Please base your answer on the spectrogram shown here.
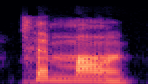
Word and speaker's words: Timon: Timon. Yeah, it's from the Bible. How do you pronounce both of the M's? He said the other M is silent.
